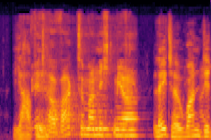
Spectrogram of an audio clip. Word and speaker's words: Yahweh: Mas na Bíblia amplamente distribuída Elberfelder, nós lemos: The Israelites never said Jehovah, but in all likelihood Yahweh.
